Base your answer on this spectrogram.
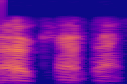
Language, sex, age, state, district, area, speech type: Telugu, male, 30-45, Andhra Pradesh, Bapatla, urban, conversation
